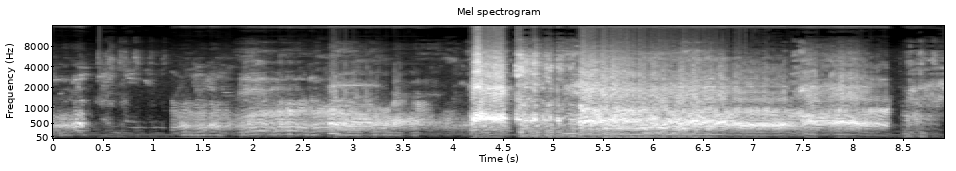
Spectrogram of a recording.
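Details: German Shorthaired Pointer, a dog that growls even while giving kisses, not out of meanness; a long, continuous, rumbling growl with brief breaks and a short sharp noise midway.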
